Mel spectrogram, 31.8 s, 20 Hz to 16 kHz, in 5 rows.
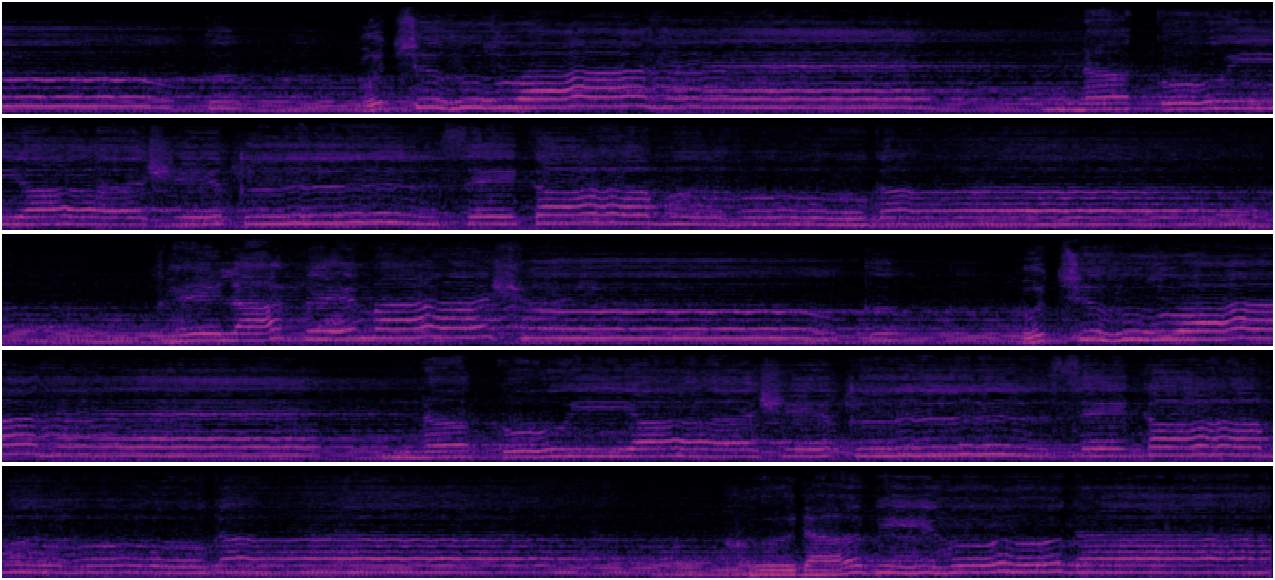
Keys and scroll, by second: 1.4 F2, 4.9 F4, 7.8 ctrl+g, 9.1 shift+Page_Down, 9.8 alt+c, 9.9 alt+w, 10.3 p, 12.1 F2, 16.1 space, 16.5 F4, 24.1 Escape, 31.4 F2.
